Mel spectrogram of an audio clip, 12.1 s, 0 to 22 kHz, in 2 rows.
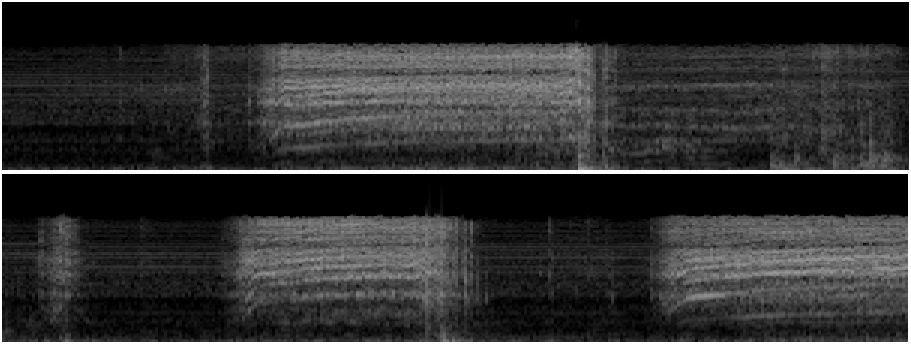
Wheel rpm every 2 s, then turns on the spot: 10, 130, 20, 10, 70, 80.
none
